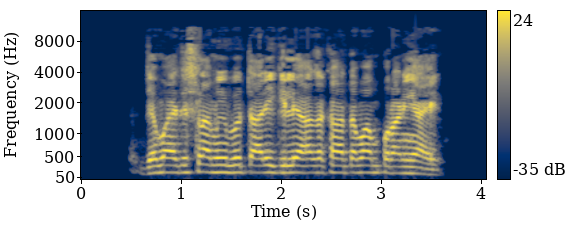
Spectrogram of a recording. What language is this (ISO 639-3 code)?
snd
